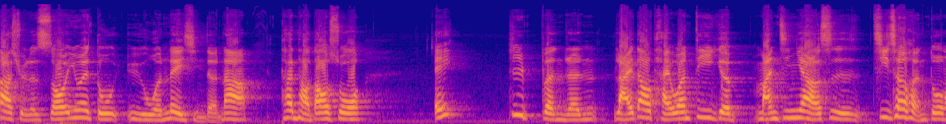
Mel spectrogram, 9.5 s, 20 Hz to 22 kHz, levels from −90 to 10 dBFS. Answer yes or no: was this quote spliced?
no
